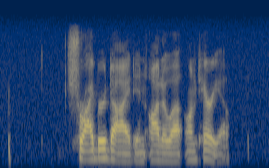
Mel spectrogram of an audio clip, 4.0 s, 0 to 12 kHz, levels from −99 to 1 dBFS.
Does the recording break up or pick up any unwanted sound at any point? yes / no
no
